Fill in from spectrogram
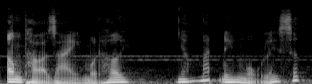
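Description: A man narrating a ghost story in an expressive, lively reading voice. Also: lowish voice, moderate pace, husky, soft background music.

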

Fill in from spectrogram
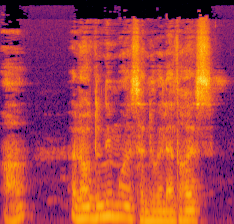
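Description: Guy putting on a carefree young ladies' man, bit higher, husky. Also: brisk, dark tone. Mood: casual. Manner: breezy, lighthearted.

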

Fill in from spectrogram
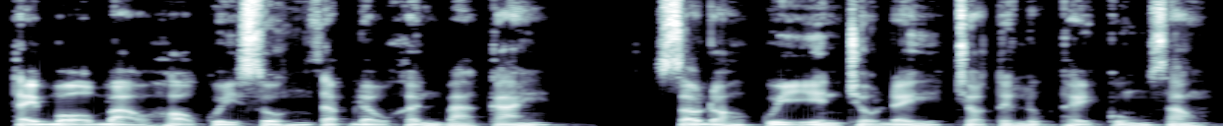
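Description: Man, ghost story narration, steady dramatic telling, very deep voice, dry close sound. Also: no echo.

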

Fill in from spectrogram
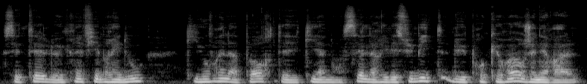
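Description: A man narrating a novel as an audiobook reader in an even storytelling delivery. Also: fairly low pitch, moderate pace, husky. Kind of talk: scripted narration.

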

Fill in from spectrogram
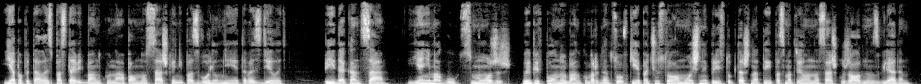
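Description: A woman reading first-person audiobook narration in a steady storytelling voice. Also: low voice, fairly quick, few pauses, no room sound, studio quality.

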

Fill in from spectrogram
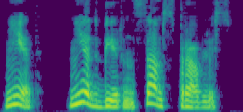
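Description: A woman doing a gruff stubborn villager man. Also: on the low side, animated, slow pace, mellow, exaggerated voice. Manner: blunt, hoarse-edged.

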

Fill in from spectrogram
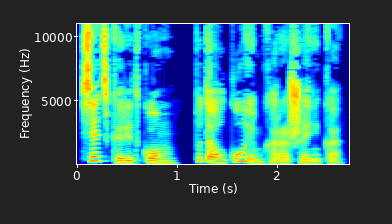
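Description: A woman reading an audiobook and voicing an elderly abbess who speaks in a slow, grave, measured way. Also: lowish voice, very animated, warm tone, clean tone, no echo, clean studio sound. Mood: tender. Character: stern but loving elderly abbess.

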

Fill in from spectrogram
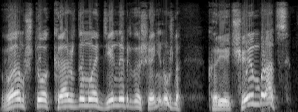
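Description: A man's voice: lowish voice, animated, normal speed, no room sound. A man reading aloud voices a bossy young boy who leads his friends and gives stern orders.

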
